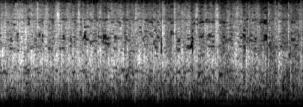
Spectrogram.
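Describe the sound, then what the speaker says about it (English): An audience at a government energy event for hospitals applauds for the UK government, a dense sustained round of clapping from a crowd that keeps an even level for the whole stretch. "can you please clap for the UK government and say FTO?"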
